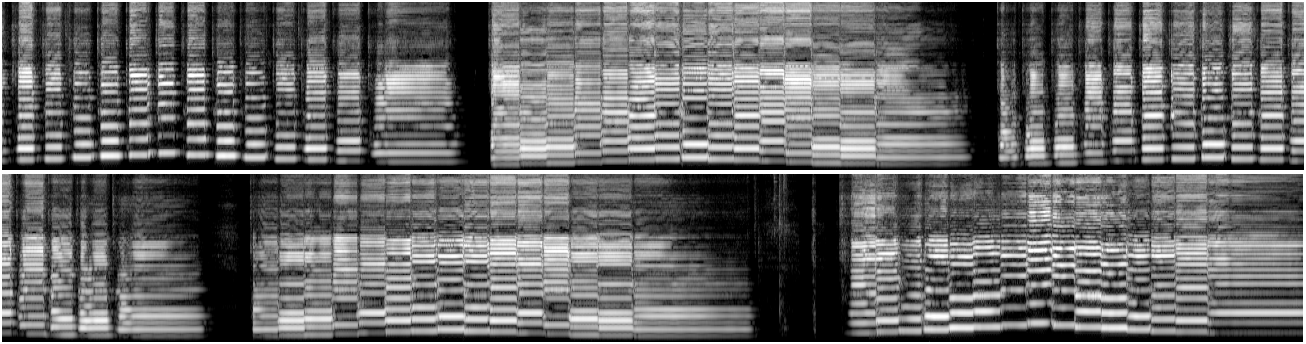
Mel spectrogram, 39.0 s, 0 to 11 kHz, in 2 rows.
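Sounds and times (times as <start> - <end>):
tenor saxophone playing scales: 0.0 - 31.1, 31.7 - 39.0.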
